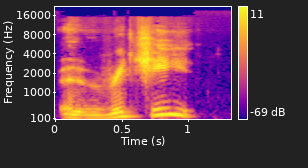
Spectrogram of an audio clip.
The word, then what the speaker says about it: Ricci: We've also got Christina Ricci.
